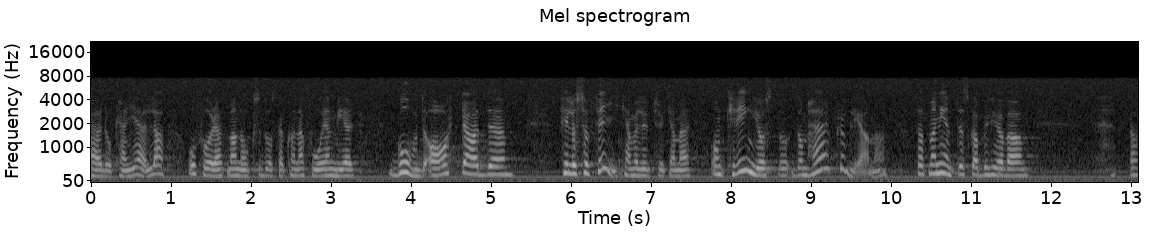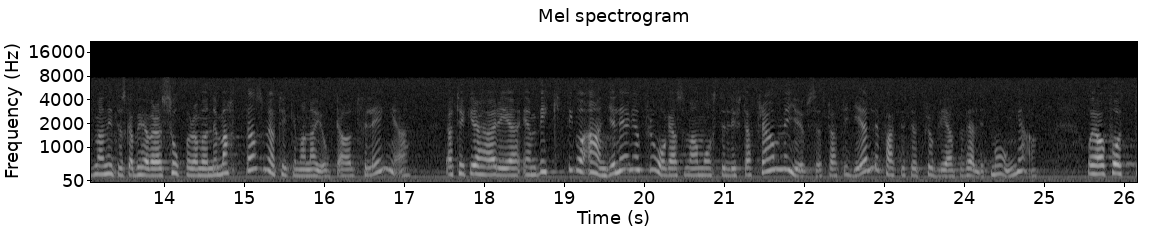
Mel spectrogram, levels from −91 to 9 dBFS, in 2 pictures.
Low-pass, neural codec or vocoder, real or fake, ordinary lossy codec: none; none; real; none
